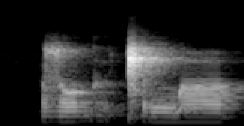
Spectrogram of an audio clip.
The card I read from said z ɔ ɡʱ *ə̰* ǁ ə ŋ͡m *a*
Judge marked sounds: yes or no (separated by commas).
yes, no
